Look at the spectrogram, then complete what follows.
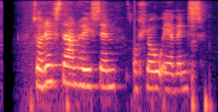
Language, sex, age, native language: Icelandic, female, 12, Icelandic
